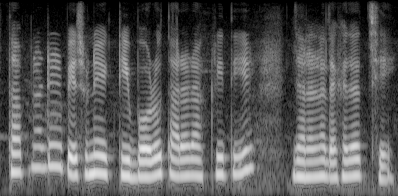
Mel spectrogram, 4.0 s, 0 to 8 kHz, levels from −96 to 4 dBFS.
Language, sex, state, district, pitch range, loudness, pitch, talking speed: Bengali, female, West Bengal, Alipurduar, 200-240 Hz, -16 LUFS, 215 Hz, 135 wpm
